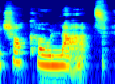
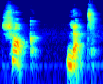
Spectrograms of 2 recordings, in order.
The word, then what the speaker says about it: chocolate: For example, you don't say chocolate. We would just say chocolate.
